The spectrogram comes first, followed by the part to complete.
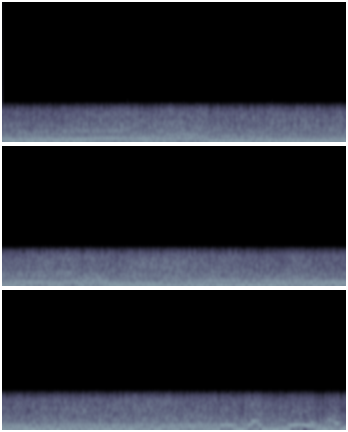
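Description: V-twin racing lawn tractors running laps of a dirt oval: several engine notes rise and fall together over a steady wash of noise. A voice comes in near the end.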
